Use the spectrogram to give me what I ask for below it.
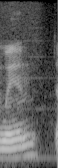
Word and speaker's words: Winn: I'm at Ryan Wynn, WINN, how you spell the last name.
